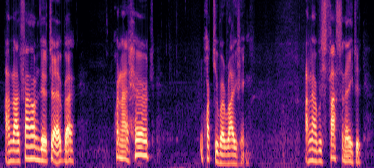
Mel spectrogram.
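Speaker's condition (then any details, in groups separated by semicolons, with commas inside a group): Motor neuron disease; diagnosed at St. Vincent's about a year after retiring, early falls running, thumb pain, wheelchair; may get out of breath while talking, voice still sounds characteristically like himself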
